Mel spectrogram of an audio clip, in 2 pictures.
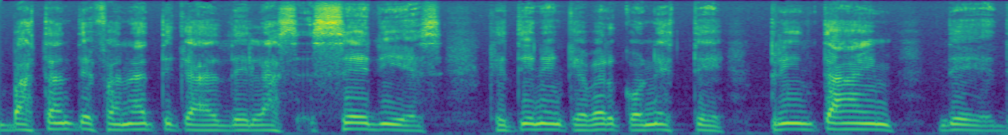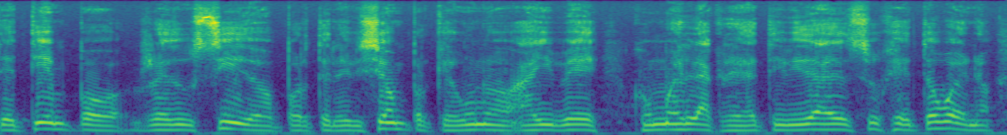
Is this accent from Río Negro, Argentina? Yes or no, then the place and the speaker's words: no; Rosario, Santa Fe, Argentina; somos rosarinos y porteños, digamos, también tenemos una identidad.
